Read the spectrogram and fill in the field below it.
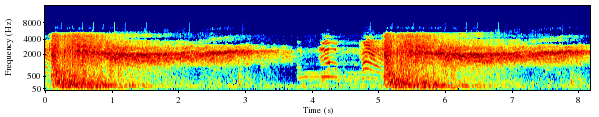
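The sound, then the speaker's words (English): A howitzer at a gun position fires two heavy, booming shots at an advancing communist offensive, each followed by a long roaring rumble, with a brief high whistling sweep of a shell hissing through the air between them. No one speaks. “Gun Position as this howitzer pounds round after round into the advancing human sea, which this week again began to attack.”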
